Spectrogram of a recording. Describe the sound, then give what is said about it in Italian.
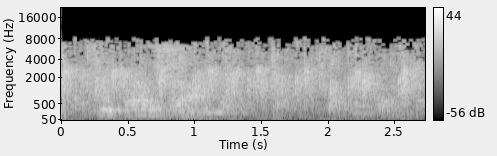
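Loud, sustained applause fills a political association meeting in Naples as a new member is introduced, a dense, even roar of many clapping hands with a brief voice over the start. “Adesso c'è l'avvocato Marco Esposito, che nella giornata di oggi si è iscritto all'Associazione Radicale della Grande Napoli, quindi vi farò un grande applauso.”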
